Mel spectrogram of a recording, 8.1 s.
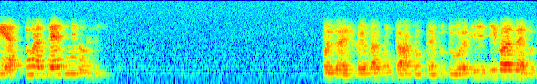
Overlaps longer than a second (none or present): none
